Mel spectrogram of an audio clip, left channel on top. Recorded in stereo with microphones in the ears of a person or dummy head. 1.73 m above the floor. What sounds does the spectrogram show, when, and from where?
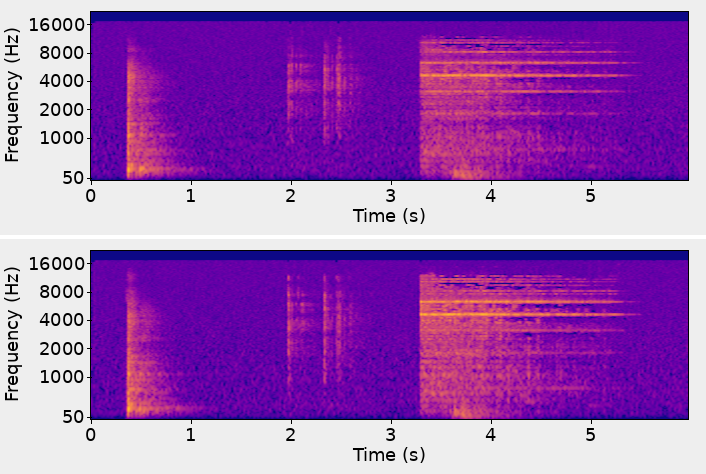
0.3 s a snare drum: 15° right (ahead or behind), 3.5 m
1.9 s crushing: 40° right (ahead or behind), 7.5 m
3.3 s a bell: 60° right (ahead or behind), 1.5 m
